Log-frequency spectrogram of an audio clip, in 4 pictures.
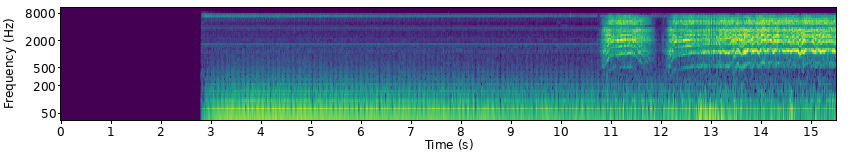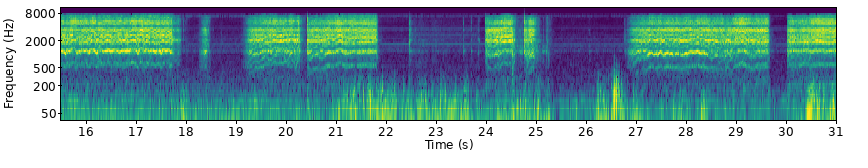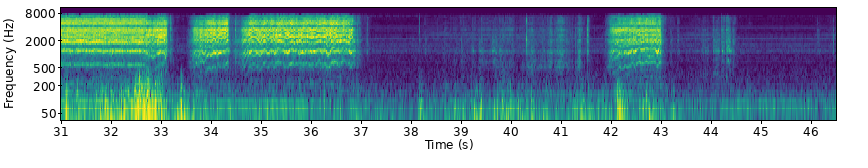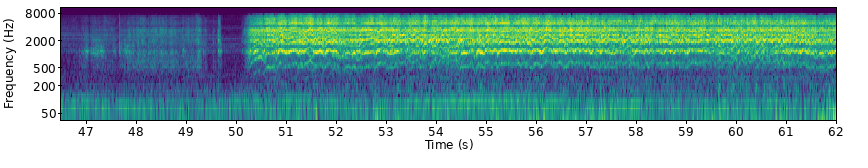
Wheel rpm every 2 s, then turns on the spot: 0, 0, 0, 0, 0, 30, 110, 160, 150, 50, 120, 30, 40, 60, 110, 140, 100, 130, 70, 20, 30, 50, 0, 10, 50, 140, 150, 160, 160, 160, 150.
22-24 38-40 42-44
